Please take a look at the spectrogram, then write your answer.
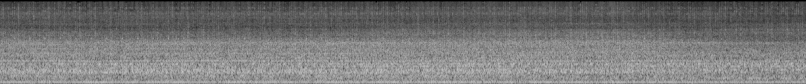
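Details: Old Toyota Tundra V8 idling during intake spray test for a bank one code, no change: slightly uneven loping beat, no knock, running rich; AC cycling causes some variation; diagnosed as an inaccurate mass air flow sensor.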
